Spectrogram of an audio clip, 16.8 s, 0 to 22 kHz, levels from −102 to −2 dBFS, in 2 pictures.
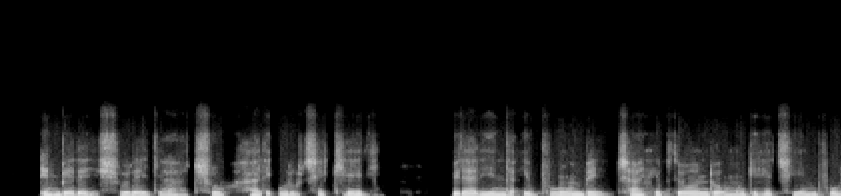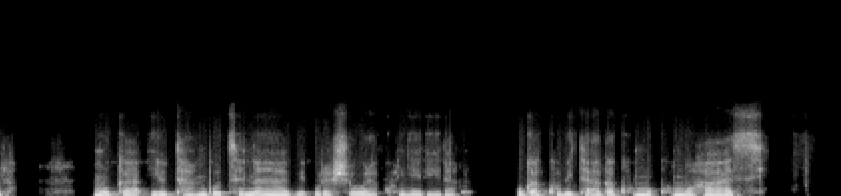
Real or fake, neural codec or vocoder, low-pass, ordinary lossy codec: real; none; 7.2 kHz; Opus, 16 kbps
